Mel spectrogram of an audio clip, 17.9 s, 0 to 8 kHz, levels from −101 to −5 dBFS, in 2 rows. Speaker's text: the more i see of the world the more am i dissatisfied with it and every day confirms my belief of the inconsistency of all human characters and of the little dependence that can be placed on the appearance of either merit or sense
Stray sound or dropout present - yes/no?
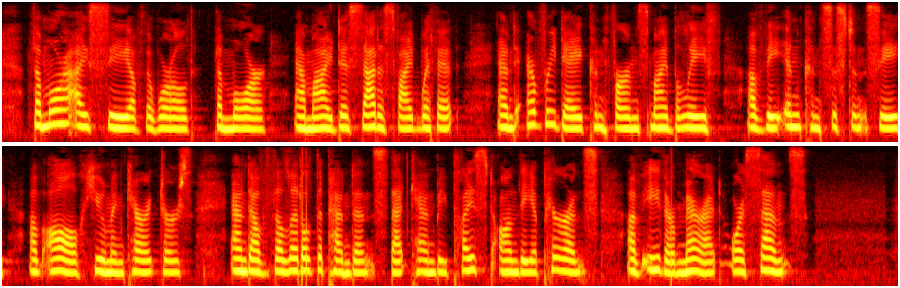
no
